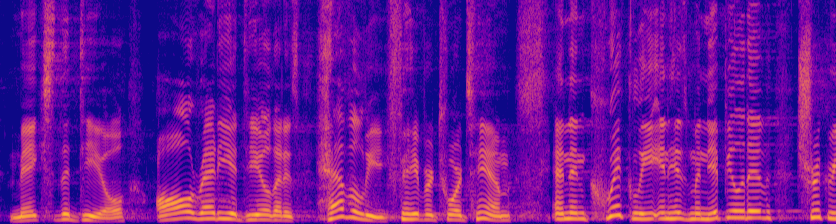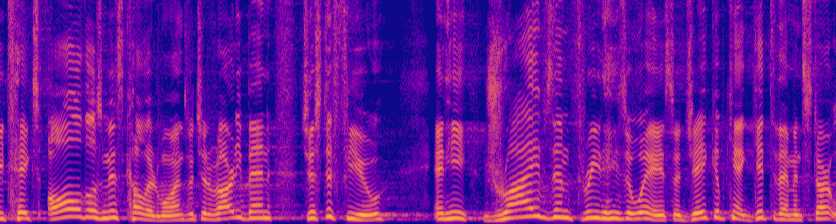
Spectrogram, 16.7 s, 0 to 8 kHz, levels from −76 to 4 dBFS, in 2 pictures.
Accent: American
